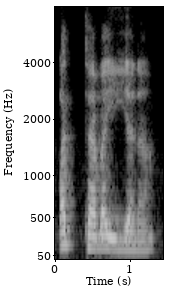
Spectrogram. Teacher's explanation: dal dengan ta datang dari makhraj yang sama, maka sekarang ni kita perlu idghamkan dal ke dalam ta. · Baca ta sahaja. Tak ada lah bunyi qalqalah semua, tak ada lah. Bunyi ta je lah.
